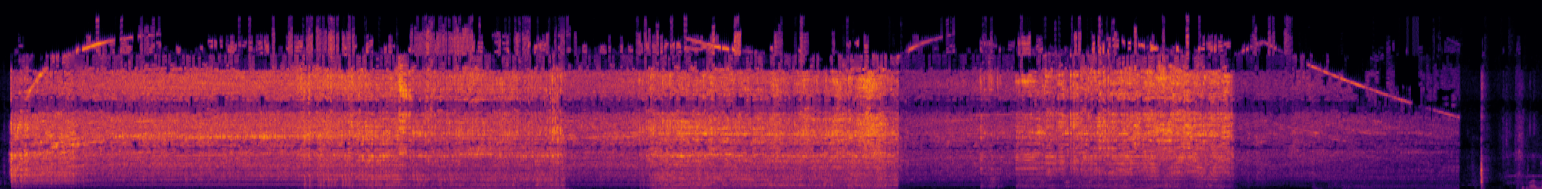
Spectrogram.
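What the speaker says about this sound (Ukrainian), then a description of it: "Взяв болгарку, зараз ось тут робимо фасочку" An angle grinder whines harshly against metal in several long bursts, bevelling an edge on MTZ tractor equipment before welding, stopping briefly between passes, loud and close.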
